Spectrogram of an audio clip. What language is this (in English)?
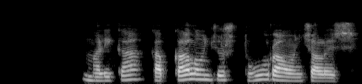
Mari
